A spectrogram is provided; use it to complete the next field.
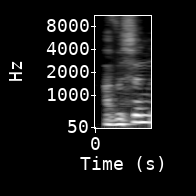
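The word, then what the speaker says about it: Avison: and you can see al averson that's how you say his name everson and sid shaw's as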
